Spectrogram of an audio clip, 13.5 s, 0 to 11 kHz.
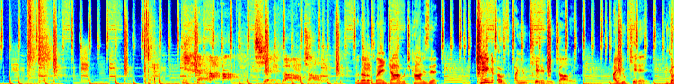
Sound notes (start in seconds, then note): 0.0 upbeat music; 3.6 laughs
